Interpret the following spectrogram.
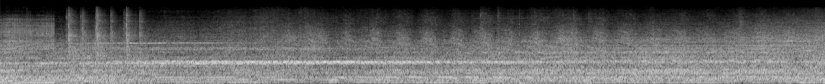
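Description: Lift car rattling and rushing down its shaft as if in free fall: a loud steady rumble with a high metallic whine, and a run of sharp metal clatters about a second in.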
